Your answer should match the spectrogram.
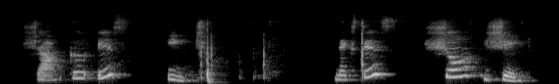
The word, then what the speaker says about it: changer: Next is changer. The pronunciation of E and R is A. So the pronunciation of this is changer, to change.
